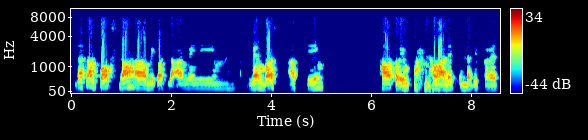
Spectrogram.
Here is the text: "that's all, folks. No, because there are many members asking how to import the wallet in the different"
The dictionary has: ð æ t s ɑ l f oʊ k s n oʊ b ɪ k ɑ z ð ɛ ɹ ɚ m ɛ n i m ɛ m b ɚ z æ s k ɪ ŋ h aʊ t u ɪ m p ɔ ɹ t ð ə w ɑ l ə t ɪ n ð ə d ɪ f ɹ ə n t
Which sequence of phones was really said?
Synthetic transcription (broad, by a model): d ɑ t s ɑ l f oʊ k s n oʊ b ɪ k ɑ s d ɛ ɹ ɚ m ɛ n i m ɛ m b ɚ s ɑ s k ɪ ŋ h aʊ t u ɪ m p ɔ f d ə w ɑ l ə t ɪ n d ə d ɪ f ɹ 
